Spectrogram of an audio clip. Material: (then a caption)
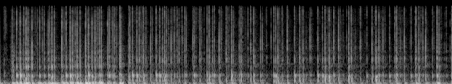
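Paper. Fast tapping on a book belonging to the tapper's girlfriend produces a rapid, uneven run of dull, low thuds. Each tap is short and dies away almost immediately, with a faint crackly edge.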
